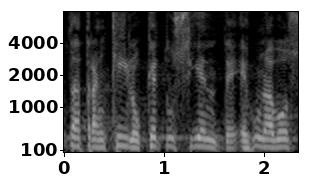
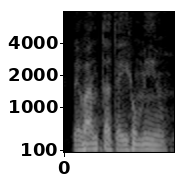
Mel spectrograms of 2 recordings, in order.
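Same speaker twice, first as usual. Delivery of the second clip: tender; 6 semitones lower, faster than usual. Acted. Voz suave de Dios habla.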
